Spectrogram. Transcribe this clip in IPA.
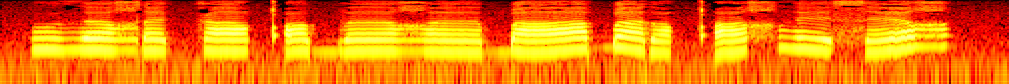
u ð ɜ ʁ ɾ ɛ k a qʼ o b ɜː ʁ ɜː ɓ aː ɓ a ɾ o qʼ ɜ χ ð ɪː s ɛ ʁ

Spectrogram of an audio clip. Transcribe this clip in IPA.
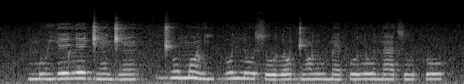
m o˨ j ɛ˨˦ l ɛ˦ d͡ʒ ɛ̃˧ d͡ʒ ɛ̃˧ | d͡ʒ o˦ m ɔ̃˦˨ l i˨ b o˨˦ n o˦˨ s o˨ l ɔ˨˦ d͡ʒ ɔ̃˧ l u˨ m ɛ̃˨ f o˨˦ l o˦ n ã˦ s u˧ h o˦

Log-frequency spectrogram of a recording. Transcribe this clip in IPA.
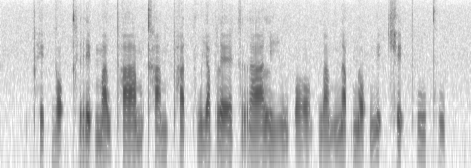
pʰ e˦˥ k̚ j ɔ˦˥ ʔ kʰ r e˥˩ ʔ m a˨˩ w pʰ aː˦˥ m kʰ a˧ m pʰ a˨˩ t̚ k w i˦˥ a̯ p l ɛː˧ k r aː˦˥ l iː˨˩ w ʔ ɔː˩˦ k w a˩˦ m n a˥˩ p̚ n ɔ˨˩ ʔ ŋ e˥˩ ʔ t͡ɕʰ e˥˩ ʔ pʰ uː˧ kʰ u˨˩ k̚

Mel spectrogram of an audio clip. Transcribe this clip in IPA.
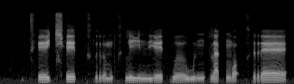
tʰ eː˧ t͡ɕʰ eː˦˥ t̚ kʰ r o˩˦ m kʰ l iː˨˩ n j eː˦˥ t̚ w ɤː˨˩ w ɯ˧ ŋ p l a˥˩ k̚ m ɔ˦˥ ʔ kʰ r ɛː˥˩

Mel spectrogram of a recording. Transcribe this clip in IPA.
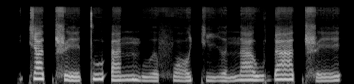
c a˦˥ t̚ ʂ e˨˩˨ t̪ u˧˥ ʔ a˧˥ n m u˨˩ ə̯ f ɔ˨˩˦ c i˨˩ ə̯ n a˧ w ɗ a˦˥ t̚ ʂ e˧˥

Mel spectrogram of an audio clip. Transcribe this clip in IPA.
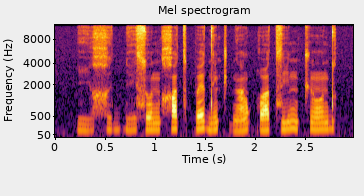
ɦ i̤˨˥ χ i̤˧˥˧ d ɗ e̤˧˥˧ s o˦˥ n χ a˧˥˧ t͡s p ɛ˧˥˧ d ẽ˦˥ t͡ʃ ɡ ã˨˥ l qʷ a˨˥ t͡s i˧˥˧ n t͡ʃ õ˦˥ d

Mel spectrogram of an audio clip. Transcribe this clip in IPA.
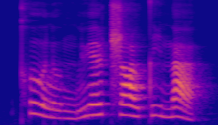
kʰ ɤ˥˩ l ɤ˨˩ ŋ l ɥ ɛ˥ ʈ͡ʂ ɑ˥˧ ʊ̯ t̪ i˥˧ n̪ ä˥˩

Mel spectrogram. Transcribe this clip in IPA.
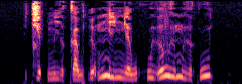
t͡ɕ ɛ˨˩ p̚ m i˧˩ ə̯ k a˨˩ w ɗ ə̰˧˥ m n i˨˦ ɲ ɛ˨˦ w h w ɨ̰˧˥ ə̯ v ɨ˨˦ m ɨ˨˩ ə̯ k w u˦˥ t̚

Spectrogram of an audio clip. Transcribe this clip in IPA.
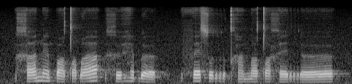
x a n ɛ̃ p œ tˤ ʊ ɓ a | x ø ɦ ɛ̃ ɓ œ | f ɛ s o r o kʰ ã n ʊ tˤ ø x ɛ r œ

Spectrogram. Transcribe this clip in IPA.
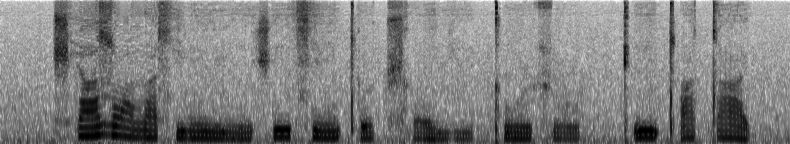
ʈ͡ʂʰ e zˤ u j ðˤ ɨ s j ẽ l j ĩ ʃ ĩ s ẽ tʼ u ʈ͡ʂʰ ɤ j i kʼ ũ ʂ u | kʼ ĩ tʼ u tˤ ɨ

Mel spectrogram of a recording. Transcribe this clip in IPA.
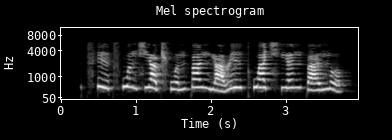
t͡sʰ e˥˧ ɪ̯ t͡sʰ w ə˥˧ n ɕ j ä˥˩ ʈ͡ʂʰ w ə˧˥ n p a˥ ɪ̯ n̪ j ä˨˩ ɻ e˥ ɪ̯ kʰ w ä˥ t͡ɕʰ j ɛ˥ n p a˧˥ ɪ̯ n̪ ɤ˥˩

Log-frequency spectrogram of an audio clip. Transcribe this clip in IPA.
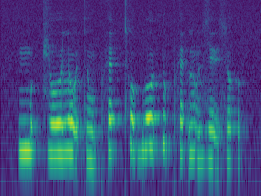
m ʊ˦ ʔ t͡ɕ o˦ ʊ̯ l o̰˦˨ ʊ̯ t ũ˨ pʰ ɛ˦ ʔ tʰ o̰˦˨ b o˦ θ ṵ˦˨ pʰ ɛ˦ ʔ l ũ˦˨ z ḛ˦˨ ɪ̯ sʰ ʊ˦ ʔ

